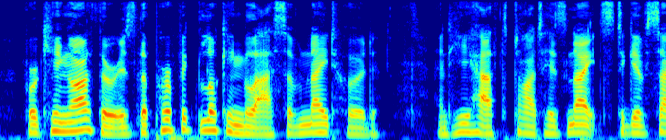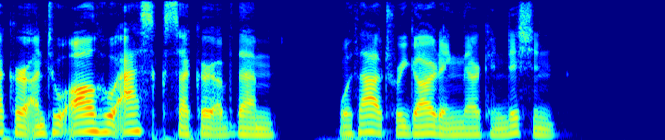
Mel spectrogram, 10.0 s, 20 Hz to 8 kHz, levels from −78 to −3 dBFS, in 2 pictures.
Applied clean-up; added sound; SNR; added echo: none; none; none; none.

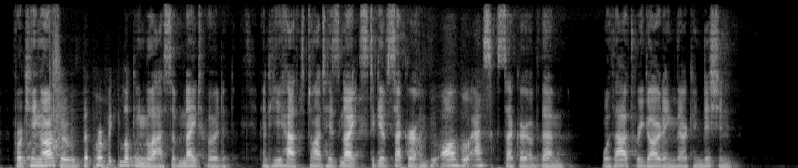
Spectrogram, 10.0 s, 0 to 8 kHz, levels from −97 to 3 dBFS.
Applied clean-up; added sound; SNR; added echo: neural mask model DeepFilterNet 3.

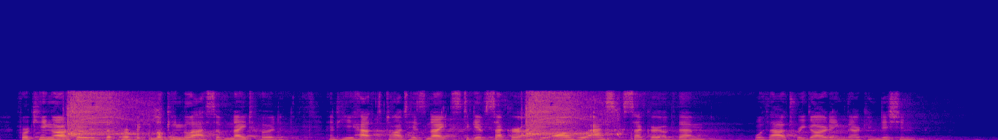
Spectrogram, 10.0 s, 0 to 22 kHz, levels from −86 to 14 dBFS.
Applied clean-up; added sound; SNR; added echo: none; Drill; 3 dB; reverberation time 1.9 s.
